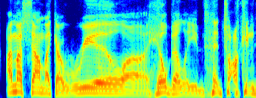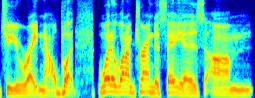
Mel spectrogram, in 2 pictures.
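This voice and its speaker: Bright-voiced Southern American man. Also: fairly high pitch, slow, clean tone, dry recording. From Southern United States. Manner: chatty, self-deprecating, stumbling restarts. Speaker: podcast host. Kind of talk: casual interview chat.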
